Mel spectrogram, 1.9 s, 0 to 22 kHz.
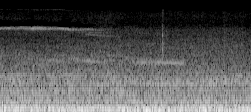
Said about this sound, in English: I had to do this because there's a truck being ridiculous. You're an 18-wheeler. You can't keep acting crazy. You already did it once.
